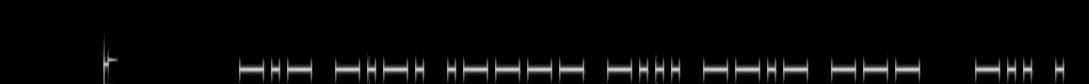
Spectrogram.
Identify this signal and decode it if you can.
Morse code, heard as a keyed tone, about 15 wpm, 700 Hz. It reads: KC1BQO DE
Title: USA Callsign DE Callsign - 6 Characters - 15wpm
